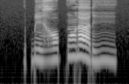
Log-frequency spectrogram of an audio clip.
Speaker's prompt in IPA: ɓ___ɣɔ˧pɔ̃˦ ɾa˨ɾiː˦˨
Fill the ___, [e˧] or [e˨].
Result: e˨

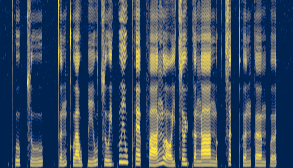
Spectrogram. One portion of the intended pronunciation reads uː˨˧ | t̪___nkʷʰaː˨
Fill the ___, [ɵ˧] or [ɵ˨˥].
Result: ɵ˨˥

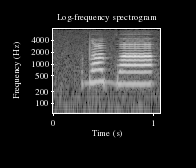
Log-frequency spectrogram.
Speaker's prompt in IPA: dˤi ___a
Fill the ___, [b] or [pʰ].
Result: b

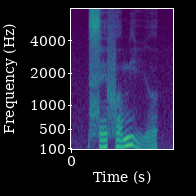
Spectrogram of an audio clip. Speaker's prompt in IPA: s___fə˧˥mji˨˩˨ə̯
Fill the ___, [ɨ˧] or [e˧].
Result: e˧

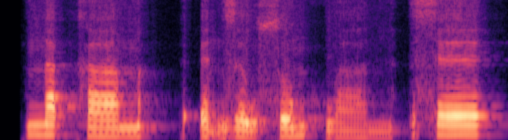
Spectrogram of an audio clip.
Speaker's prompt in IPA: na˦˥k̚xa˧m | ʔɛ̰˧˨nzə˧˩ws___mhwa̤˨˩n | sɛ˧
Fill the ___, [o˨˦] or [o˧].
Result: o˨˦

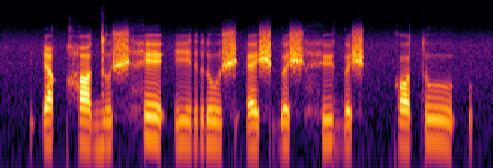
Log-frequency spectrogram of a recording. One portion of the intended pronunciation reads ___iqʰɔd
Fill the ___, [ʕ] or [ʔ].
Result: ʔ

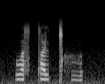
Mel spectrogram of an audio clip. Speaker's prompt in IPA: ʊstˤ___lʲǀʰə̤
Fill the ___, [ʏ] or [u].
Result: u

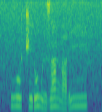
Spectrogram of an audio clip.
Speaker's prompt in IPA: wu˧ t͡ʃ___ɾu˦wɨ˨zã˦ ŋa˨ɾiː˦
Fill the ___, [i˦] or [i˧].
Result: i˧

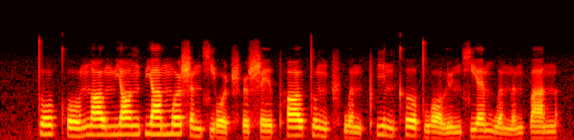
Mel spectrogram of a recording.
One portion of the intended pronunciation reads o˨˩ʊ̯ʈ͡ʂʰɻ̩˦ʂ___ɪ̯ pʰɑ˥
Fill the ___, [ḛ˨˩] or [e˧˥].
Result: e˧˥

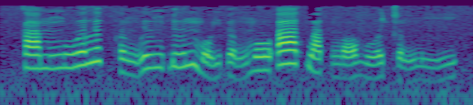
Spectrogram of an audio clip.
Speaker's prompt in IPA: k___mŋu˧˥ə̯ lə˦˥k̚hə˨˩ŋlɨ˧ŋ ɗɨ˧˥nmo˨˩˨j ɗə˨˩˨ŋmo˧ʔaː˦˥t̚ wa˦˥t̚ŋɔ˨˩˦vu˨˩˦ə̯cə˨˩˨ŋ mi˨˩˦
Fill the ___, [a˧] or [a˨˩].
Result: a˧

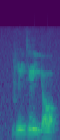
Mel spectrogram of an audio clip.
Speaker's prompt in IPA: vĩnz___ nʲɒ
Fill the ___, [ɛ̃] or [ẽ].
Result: ẽ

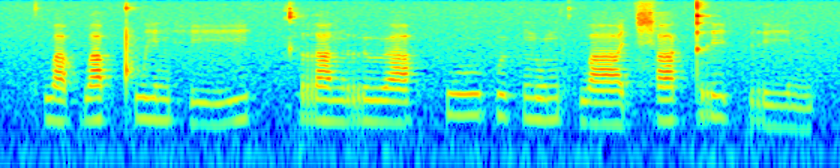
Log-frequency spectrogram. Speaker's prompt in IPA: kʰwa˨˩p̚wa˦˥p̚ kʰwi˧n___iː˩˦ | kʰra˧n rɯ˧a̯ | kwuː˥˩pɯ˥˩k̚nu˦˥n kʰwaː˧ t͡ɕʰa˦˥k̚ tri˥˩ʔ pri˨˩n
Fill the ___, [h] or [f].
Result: h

